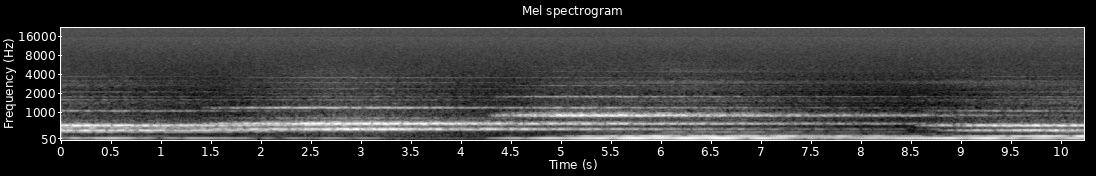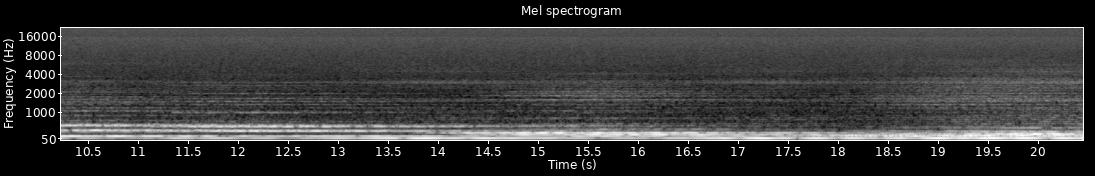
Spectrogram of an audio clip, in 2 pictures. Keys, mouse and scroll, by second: 0.0-3.2 typing, 5.4-7.6 typing, 8.9 shift+9, 10.0 shift+0, 12.8 ctrl+Return, 13.9 Tab, 16.1 x, 16.6 shift+=, 16.8 shift+=, 17.6 1, 19.2 Return, 19.7 Return.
